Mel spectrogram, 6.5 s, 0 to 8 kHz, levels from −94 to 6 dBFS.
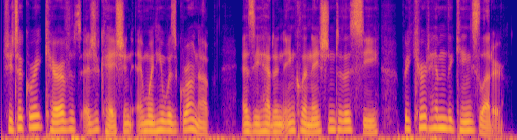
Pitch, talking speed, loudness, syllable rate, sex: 135 Hz, 240 wpm, -17 LUFS, 6.3 syllables/s, male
